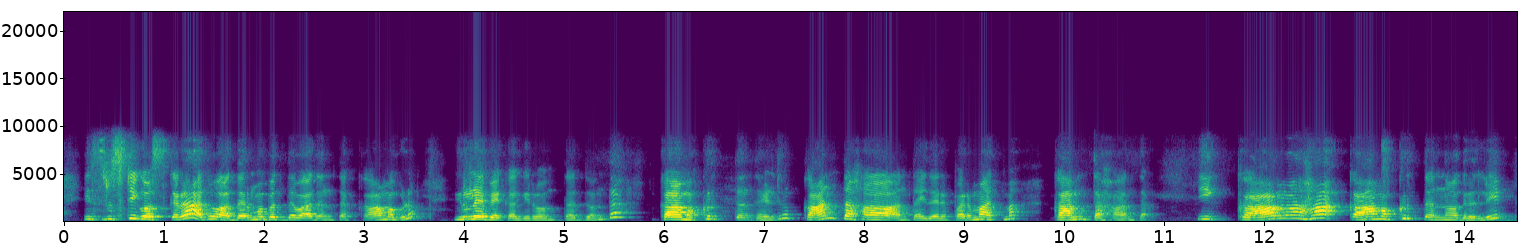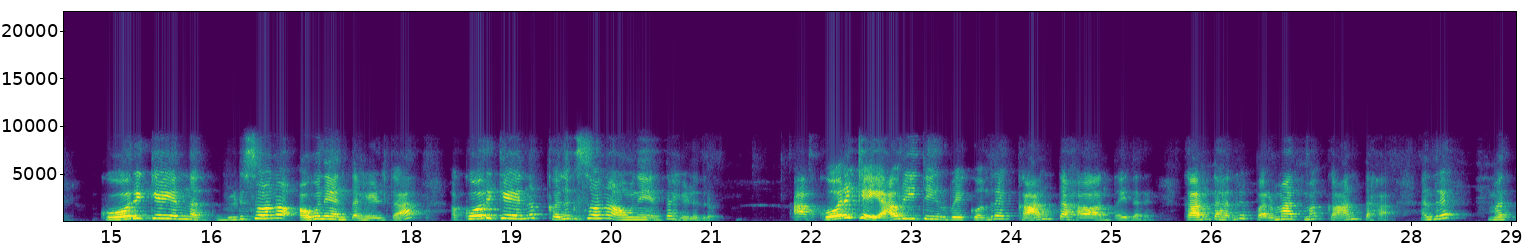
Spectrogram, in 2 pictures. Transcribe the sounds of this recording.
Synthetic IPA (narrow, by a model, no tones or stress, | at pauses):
iːsɾuʂʈiɡo̞ːskɐɾɐːd̪uaːd̪ʱɐɾmɐbɐd̪ːɐʋaːd̪ɐnt̪ɐkaːmɐɡɐɭu | iɾleːbeːkaːɡiɾoːʋɐnt̪ɐd̪ːuɐnt̪ɐ | kaːmɐkɾut̪ːɐnt̪ɐɦe̞ːɭid̪ɐɾukaːnt̪ɐɦɐɐnt̪ɐid̪aːɾepɐɾɐmaːt̪mɐ | kaːnt̪ɐɦɐːnt̪ɐ | iːkaːmɐɦɐkaːmɐkɾut̪ːɐnːo̞ːd̪ɾɐlːi | koːɾikɛjɐnːɐbiɽiso̞ːnuʔɐʋne̞ːɐnt̪ɐɦeːɭt̪aː | koːɾikɛjɐnːukɐluɡiso̞ːnuɐʋne̞ːɐnt̪ɐɦe̞ːɭid̪ɾu | aːkoːɾikejaːʋɾiːt̪iːɾbe̞ːkuɐnd̪ɐɾe̞kaːnt̪ɐɦɐɐnt̪ɐid̪a̰ːɾe̞̰ | kaːnt̪ɐɦɐnd̪ɾe̞pɐɾɐmaːt̪mɐkaːnt̪ɐɦɐ̰ | ɐnd̪ɐɾe̞ | mɐ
